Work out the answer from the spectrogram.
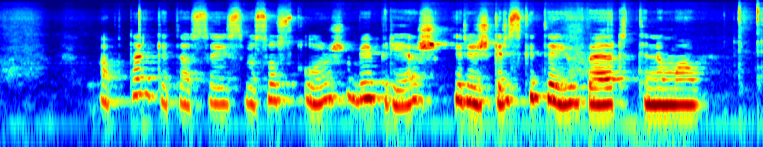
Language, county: Lithuanian, Panevėžys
